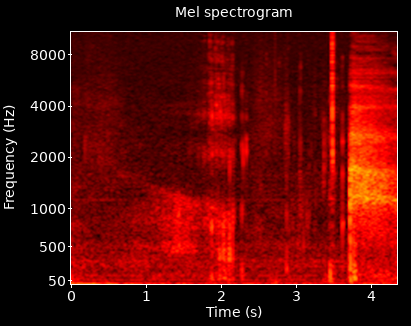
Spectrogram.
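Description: A sip of coffee: soft lip smacks and small wet clicks build into a short, loud slurping rush at the end, with no talking.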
